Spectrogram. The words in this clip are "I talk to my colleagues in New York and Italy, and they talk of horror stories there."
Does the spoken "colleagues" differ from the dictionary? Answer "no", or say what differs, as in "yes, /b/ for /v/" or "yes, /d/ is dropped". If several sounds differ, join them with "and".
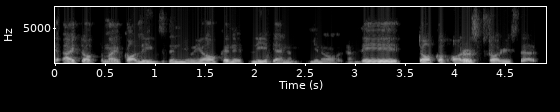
no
